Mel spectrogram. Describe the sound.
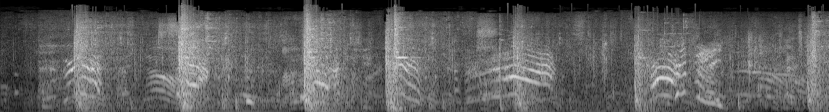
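A woman smashes up a car outside with a baseball bat again and again as a crowd watches, loud metallic crunches and shattering glass coming roughly every second, while raised voices shout and talk between the blows.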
